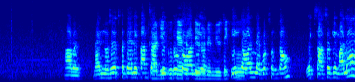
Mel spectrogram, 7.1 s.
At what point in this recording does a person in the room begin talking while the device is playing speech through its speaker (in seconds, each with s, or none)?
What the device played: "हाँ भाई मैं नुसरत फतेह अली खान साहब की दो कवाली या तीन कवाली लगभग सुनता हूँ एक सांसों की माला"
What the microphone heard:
3.0 s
